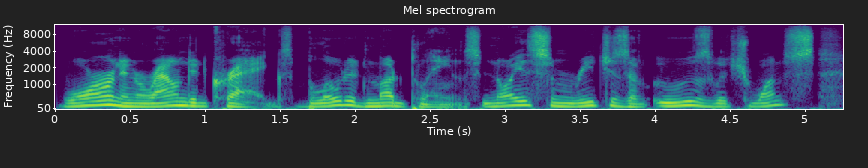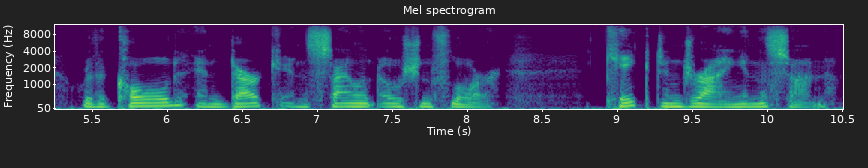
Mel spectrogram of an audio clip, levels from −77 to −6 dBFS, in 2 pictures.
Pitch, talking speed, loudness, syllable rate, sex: 120 Hz, 160 wpm, -21 LUFS, 4.1 syllables/s, male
